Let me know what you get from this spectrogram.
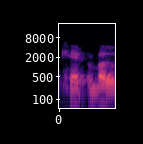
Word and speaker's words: CAPABL: So that's how we're pronouncing capable, like we're missing an E.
